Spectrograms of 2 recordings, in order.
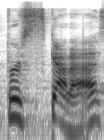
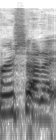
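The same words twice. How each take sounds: First: The middle consonant is a hard 'k' sound. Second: The middle consonant is a soft 'sh' sound. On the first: The speaker calls it right. "when you have C H, it's K, ... but it is bruschetta" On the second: The speaker calls it wrong. "It's not bruschetta"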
